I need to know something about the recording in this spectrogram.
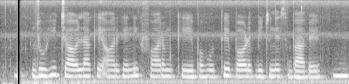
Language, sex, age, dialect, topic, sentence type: Bhojpuri, female, 25-30, Southern / Standard, agriculture, statement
